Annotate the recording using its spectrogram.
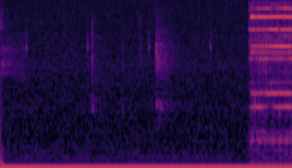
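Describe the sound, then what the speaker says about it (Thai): A telephone rings in a horror RPG video game, starting abruptly near the end with a bright electronic trill that rises over a quiet hissing ambience. "โทรศัพท์ดัง"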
